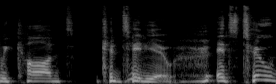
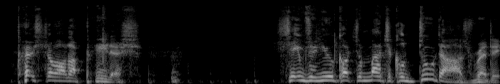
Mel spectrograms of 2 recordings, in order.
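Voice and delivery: badly faked Scottish accent; 3 semitones higher than usual. Trying again at a voice after a question: Sean Connery voice. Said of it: "I can't do Sean Connery".

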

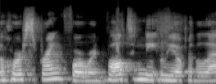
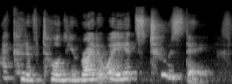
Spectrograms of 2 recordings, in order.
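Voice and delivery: ordinary delivery

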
